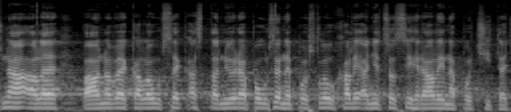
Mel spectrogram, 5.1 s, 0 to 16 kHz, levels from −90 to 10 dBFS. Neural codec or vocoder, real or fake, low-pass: none; real; 14.4 kHz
